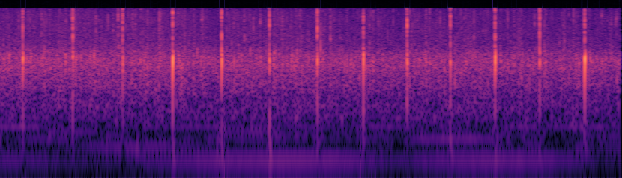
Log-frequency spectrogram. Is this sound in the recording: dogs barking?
no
